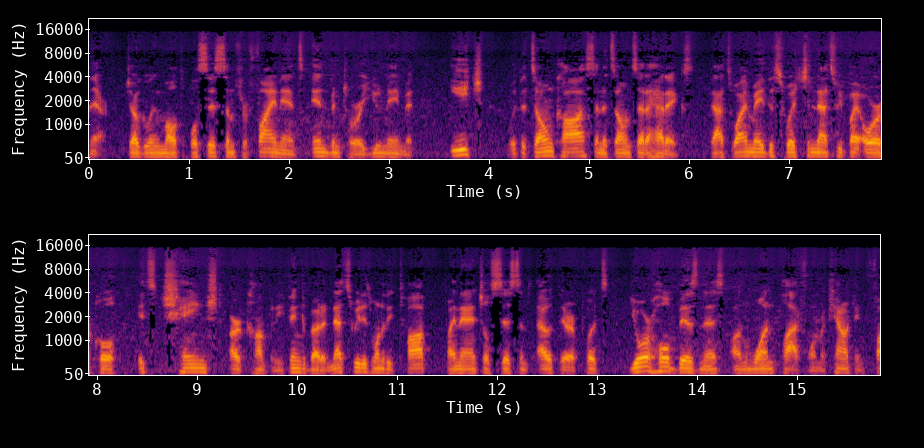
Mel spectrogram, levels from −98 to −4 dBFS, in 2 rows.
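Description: Noise suppressor artifacts run through the whole recording. The suppressor pulls the room noise, which sits about 19 dB below the speech, down by about 17 dB between phrases. On a spectrogram, the background floor pumps up and down with each phrase.

From 0.01 to 3.18 s there is speech cut by the noise suppressor. It misreads soft consonants and word endings as noise and drops them by up to about 16 dB, roughly half a second in total. They sound swallowed, and the waveform shows phrase tails clipped short.

The same speech cut by the noise suppressor returns from 3.83 to 15.8 s. It is deeper here, up to about 18 dB, and affects roughly two seconds in all. Quiet syllables fade into the gated background, and the spectrogram shows gaps in the high-frequency consonant energy.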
